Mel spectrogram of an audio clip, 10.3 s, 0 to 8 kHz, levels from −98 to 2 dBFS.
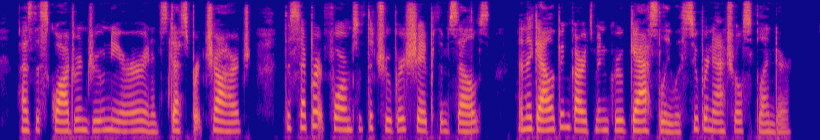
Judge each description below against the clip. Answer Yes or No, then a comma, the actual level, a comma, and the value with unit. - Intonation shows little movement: Yes, narrow, 2.3 semitones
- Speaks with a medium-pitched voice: No, high, 210 Hz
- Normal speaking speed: Yes, average, 150 wpm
